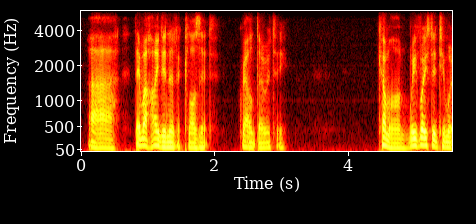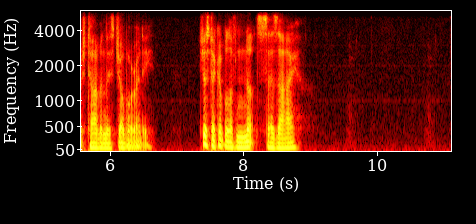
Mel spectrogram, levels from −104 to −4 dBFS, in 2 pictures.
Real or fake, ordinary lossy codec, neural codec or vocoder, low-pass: real; Opus, 32 kbps; none; 5.4 kHz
